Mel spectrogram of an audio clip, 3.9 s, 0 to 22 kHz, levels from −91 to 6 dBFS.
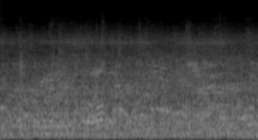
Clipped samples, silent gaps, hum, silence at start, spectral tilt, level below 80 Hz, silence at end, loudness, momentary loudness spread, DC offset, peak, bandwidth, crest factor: under 0.1%; none; none; 0 s; -4.5 dB/octave; -68 dBFS; 0 s; -38 LUFS; 2 LU; under 0.1%; -22 dBFS; 16 kHz; 16 dB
